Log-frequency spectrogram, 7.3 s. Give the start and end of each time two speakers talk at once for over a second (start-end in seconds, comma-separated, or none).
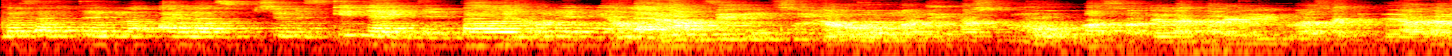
2.5-4.5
